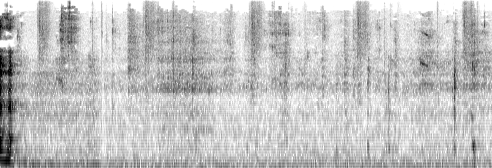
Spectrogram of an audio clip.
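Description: A person chewing a grilled potato wedge close to the microphone: soft, scattered mouth clicks, with a slightly sharper tick near the end.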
